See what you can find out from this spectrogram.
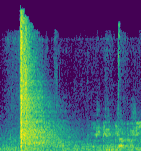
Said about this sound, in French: Une carabine. Alors là, ils sont en train de faire les essais son parce que la carabine, elle pète pas assez fort. Donc en gros, ils sont en train de voir comment ils peuvent augmenter le système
